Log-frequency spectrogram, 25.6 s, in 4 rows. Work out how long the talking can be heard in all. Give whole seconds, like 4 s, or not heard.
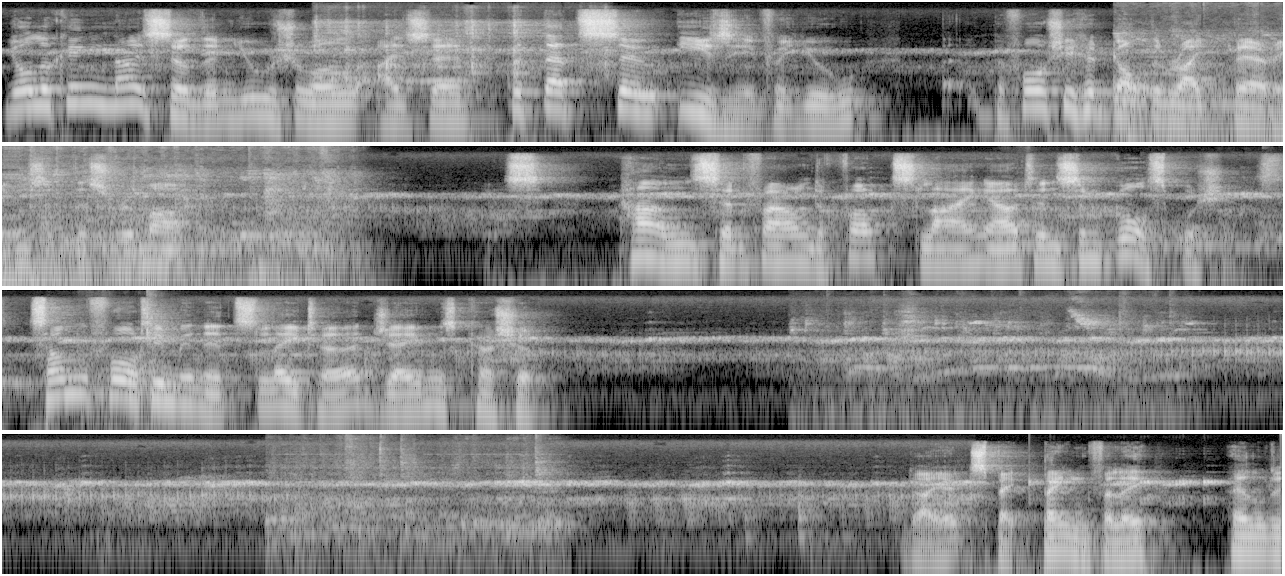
16 s.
